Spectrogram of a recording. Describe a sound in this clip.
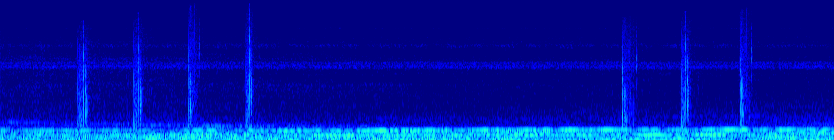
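Footsteps tread slowly on stone paving.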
